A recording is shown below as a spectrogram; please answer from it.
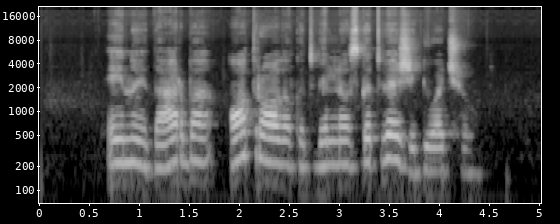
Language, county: Lithuanian, Utena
